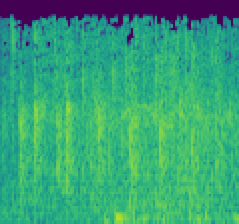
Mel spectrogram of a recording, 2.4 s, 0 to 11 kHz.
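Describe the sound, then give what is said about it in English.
An audience at an Overeaters Anonymous meeting claps after a member mentions losing over 100 pounds. The applause is steady and moderately loud, with a slightly uneven pulse that carries through the whole clip. “it makes me laugh when people clap when I say I'm a 100-pound winner”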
